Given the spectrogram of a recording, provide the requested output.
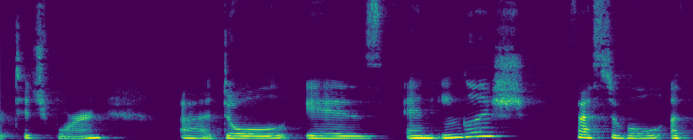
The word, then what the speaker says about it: Tichborne Dole: So Tichborne, new word, dole, like D-O-L-E, like pineapple.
